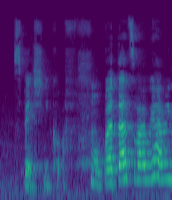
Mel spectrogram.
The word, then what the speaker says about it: Sveshnikov: Okay, another funny name, Sveshnikov. Some people say Sveshnikov, I've heard that. It's very subtle, but either we pronounce the V hectically or we don't. Sveshnikov.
